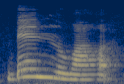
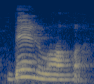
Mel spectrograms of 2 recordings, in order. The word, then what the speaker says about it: baignoire: عندما نراها exemple هنا كتبنا GN مثل هذا الصوت كتبنا GN لكن لا ينطق نية وإنما baignoire baignoire d'accord donc لا أنقل هذه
